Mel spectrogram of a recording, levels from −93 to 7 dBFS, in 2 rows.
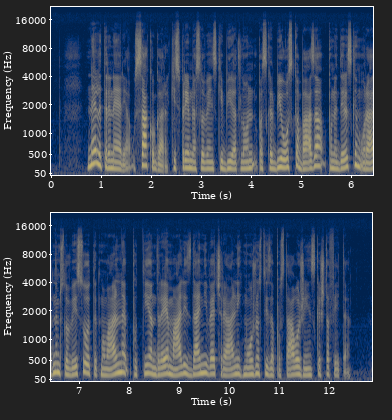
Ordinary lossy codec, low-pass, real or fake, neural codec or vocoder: none; 19.8 kHz; real; none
